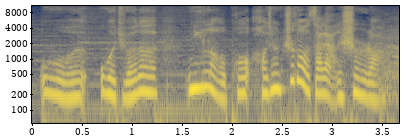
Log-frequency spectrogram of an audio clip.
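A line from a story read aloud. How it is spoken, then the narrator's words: Low voice. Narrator (Chinese): 老王低声的说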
